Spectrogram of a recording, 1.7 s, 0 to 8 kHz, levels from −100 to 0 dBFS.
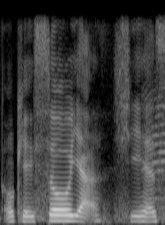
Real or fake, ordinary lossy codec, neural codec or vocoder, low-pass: real; none; none; 7.2 kHz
